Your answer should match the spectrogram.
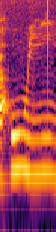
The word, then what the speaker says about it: ruim: em sala de aula, é ruim ou ruim? Ela é oxítona, gente. Então, ou então, a sílaba mais forte é o IM. É a última sílaba, ou melhor, a primeira de trás para frente. Por isso que ela é oxítona e não paroxítona.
